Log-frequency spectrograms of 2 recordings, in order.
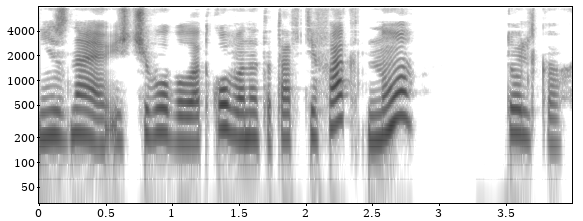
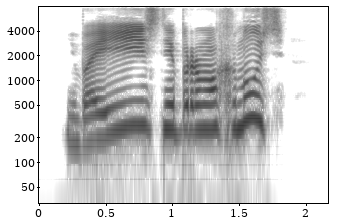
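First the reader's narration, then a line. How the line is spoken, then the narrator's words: Angry hungover bark. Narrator (Russian): гаркнул явно похмельный, а потому особенно злой дядь Дима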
